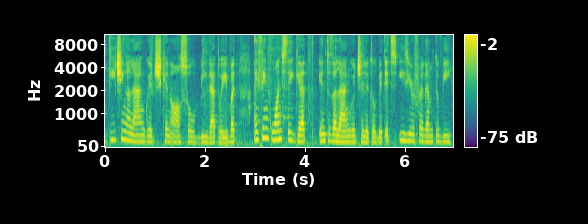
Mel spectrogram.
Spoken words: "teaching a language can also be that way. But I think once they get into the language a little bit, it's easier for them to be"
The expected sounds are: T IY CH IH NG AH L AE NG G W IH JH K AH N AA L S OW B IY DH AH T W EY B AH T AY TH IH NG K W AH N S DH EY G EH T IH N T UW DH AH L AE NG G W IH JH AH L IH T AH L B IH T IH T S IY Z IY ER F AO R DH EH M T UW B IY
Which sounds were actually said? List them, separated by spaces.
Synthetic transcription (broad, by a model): T IY CH IH NG AH L AE NG G W IH JH K AH N AA L S OW B IY DH AH T W EY B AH T AY TH IH NG K W AH N S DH EY G EH T IH N T UW DH AH L AE NG G W IH JH AH L IH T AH L B IH T IH T S IY Z IY ER F AO R DH EH M T UW B IY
